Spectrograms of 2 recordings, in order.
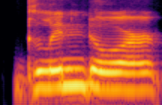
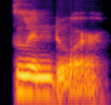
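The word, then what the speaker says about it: Glyndwr: And then we have the body Glindor Michael. And Glindor is spelled, it's obviously a Welsh name, uh, G L Y N D Wr, Glindor Michael.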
